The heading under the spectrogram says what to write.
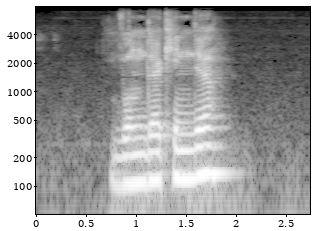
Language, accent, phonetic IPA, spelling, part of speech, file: German, Austria, [ˈvʊndɐˌkɪndɐ], Wunderkinder, noun, De-at-Wunderkinder.ogg
- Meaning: nominative/accusative/genitive plural of Wunderkind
